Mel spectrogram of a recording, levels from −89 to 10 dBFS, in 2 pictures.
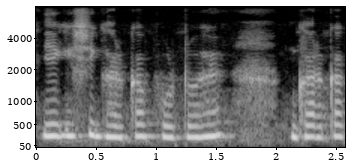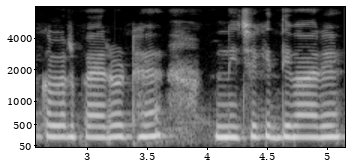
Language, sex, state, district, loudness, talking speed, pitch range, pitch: Hindi, female, Bihar, Kaimur, -12 LUFS, 165 wpm, 235-250 Hz, 245 Hz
